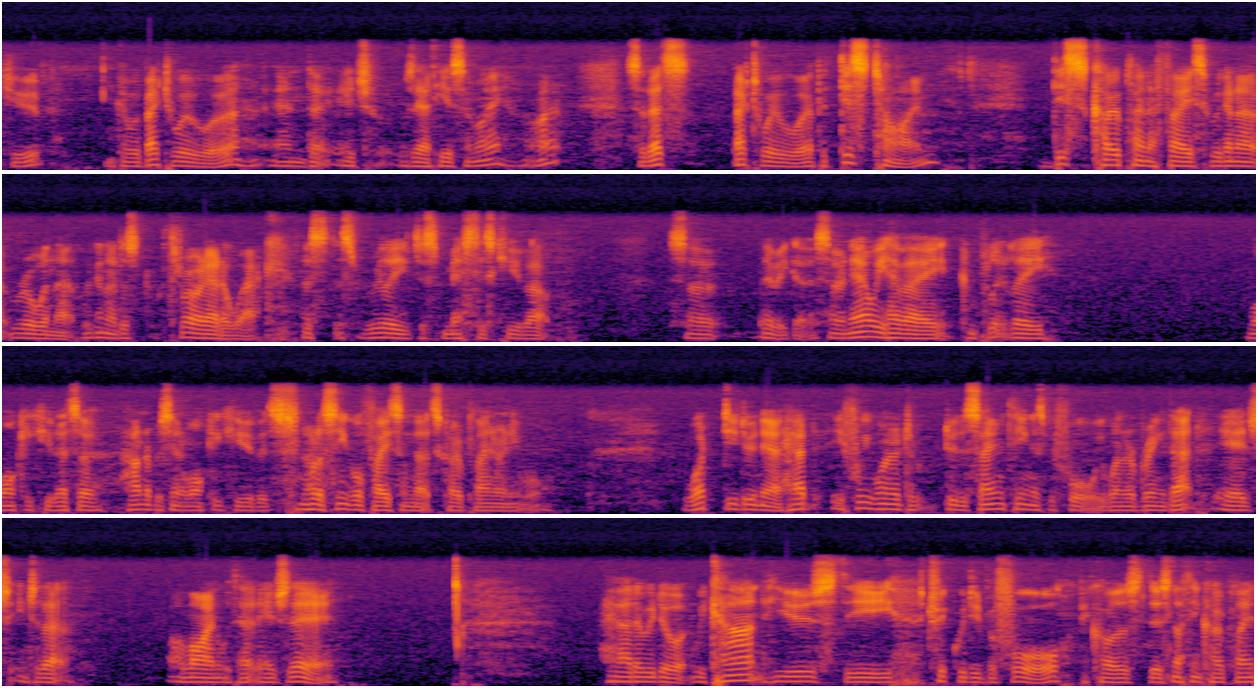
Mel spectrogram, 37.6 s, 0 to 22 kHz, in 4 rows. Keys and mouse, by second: 3.0 g, 3.8 click, 4.8-6.1 middle drag, 8.1 click, 11.6 g, 12.3 click, 14.3 g, 15.5 click, 16.6-24.5 middle drag, 29.7 2, 30.3 click, 31.8 1, 33.6-35.0 middle drag.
